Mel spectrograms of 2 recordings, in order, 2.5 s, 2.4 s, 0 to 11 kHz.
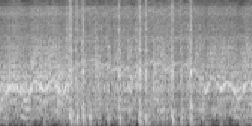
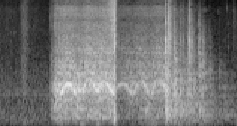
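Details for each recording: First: Abandoned 1950s-60s Willys Jeep truck, bumped with the starter wire while fuel is poured in by hand: a few sharp, uneven pops as the engine briefly fires to life; starter may be getting warm. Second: Abandoned, long-buried 1950s-60s Willys Jeep truck on an Iowa farm, battery charged for half an hour after a suspected dead battery: short, strong, brisk starter cranking that winds up evenly and cuts off; normal cranking speed.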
